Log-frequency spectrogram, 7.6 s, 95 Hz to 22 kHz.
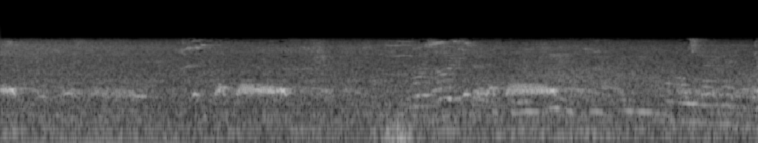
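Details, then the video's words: Spotted dove, 21 January 2017, calling with low, slightly throaty coo phrases about every three seconds; a dull thump midway and faint chirps of other birds behind. "Spotted dove horrendous racket"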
